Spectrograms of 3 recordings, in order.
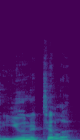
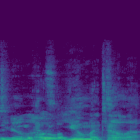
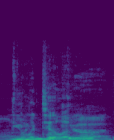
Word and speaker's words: Umatilla: I am having fun with every time you say Unatilla. Isn't that a fun word to say? Hold on. First off, you're saying it wrong. Umatilla. Yuma. Umatilla.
